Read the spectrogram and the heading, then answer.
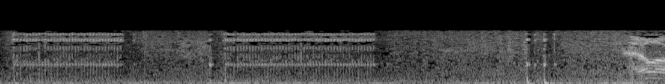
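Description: A telephone call to a bookie joint rings twice in long, steady buzzing bursts with a thin, line-quality tone, followed by a couple of sharp clicks as the line picks up and a voice begins.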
